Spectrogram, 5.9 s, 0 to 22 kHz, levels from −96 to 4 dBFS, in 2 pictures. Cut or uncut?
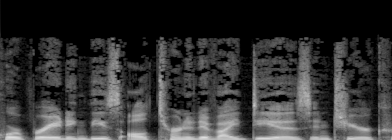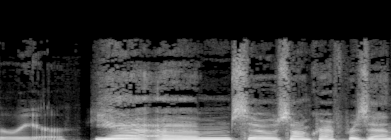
cut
